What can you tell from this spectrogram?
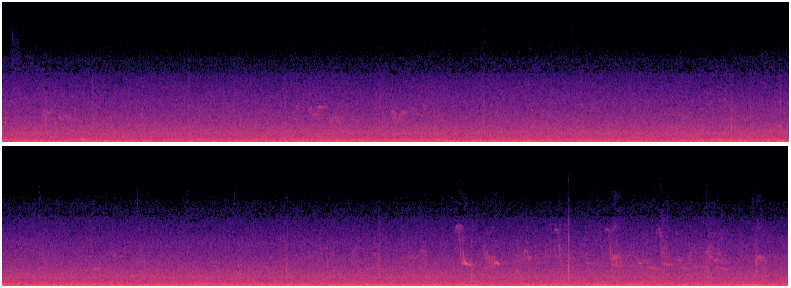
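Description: Steady outdoor background noise with a low rumble, and a few short bird chirps from about three-quarters of the way through.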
